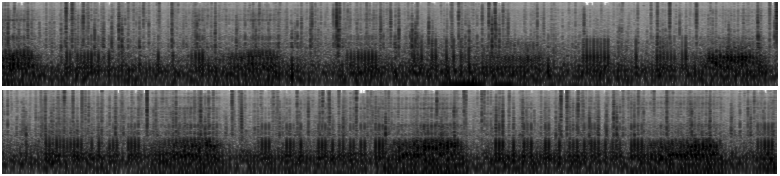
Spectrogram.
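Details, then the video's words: Domestic cat purring while asleep by a crackling fireplace in a cozy spring atmosphere. The low steady rumble swells gently every two to three seconds beneath dense, frequent crackling and popping from the fire. "Cute Purring Cat at a Crackling Fireplace"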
